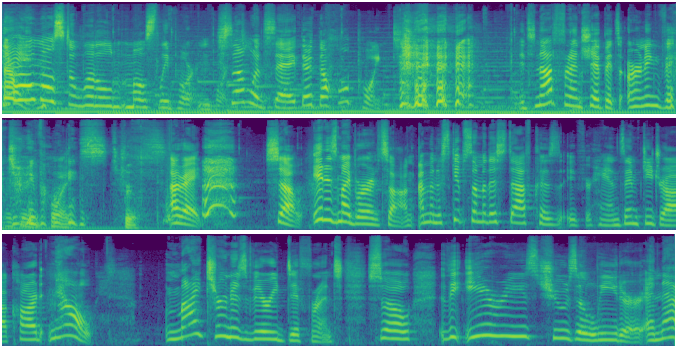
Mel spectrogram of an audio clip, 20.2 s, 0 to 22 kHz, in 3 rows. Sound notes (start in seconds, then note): 4.0 laughing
